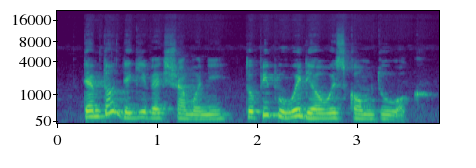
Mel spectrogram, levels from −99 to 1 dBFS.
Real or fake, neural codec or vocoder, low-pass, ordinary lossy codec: real; none; 19.8 kHz; none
